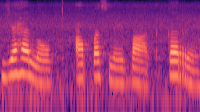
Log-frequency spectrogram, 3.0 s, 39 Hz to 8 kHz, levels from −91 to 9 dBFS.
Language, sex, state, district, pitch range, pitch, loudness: Hindi, female, Punjab, Fazilka, 155-215 Hz, 190 Hz, -16 LUFS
